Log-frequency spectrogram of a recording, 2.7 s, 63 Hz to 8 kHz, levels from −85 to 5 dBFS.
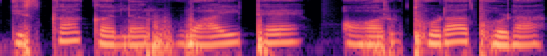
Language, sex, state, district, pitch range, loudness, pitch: Hindi, female, Himachal Pradesh, Shimla, 175-210 Hz, -19 LUFS, 185 Hz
